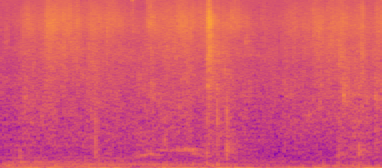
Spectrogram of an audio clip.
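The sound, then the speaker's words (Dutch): Birds call in a garden, with a few soft, low cooing notes rising over a steady background rumble, fairly faint and unhurried, with no talking. “Zoals oog hebben voor de mensen om je heen, voor de vogels in de tuin.”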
